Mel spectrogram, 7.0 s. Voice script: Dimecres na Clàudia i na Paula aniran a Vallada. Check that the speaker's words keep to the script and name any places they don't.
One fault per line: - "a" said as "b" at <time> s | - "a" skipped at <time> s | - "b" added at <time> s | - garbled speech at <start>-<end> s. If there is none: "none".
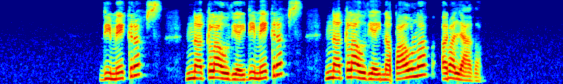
- "dimecres na Clàudia" added at 3.1 s
- "aniran" skipped at 5.3 s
